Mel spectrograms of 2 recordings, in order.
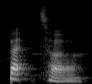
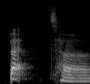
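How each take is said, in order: Both takes have the same delivery.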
